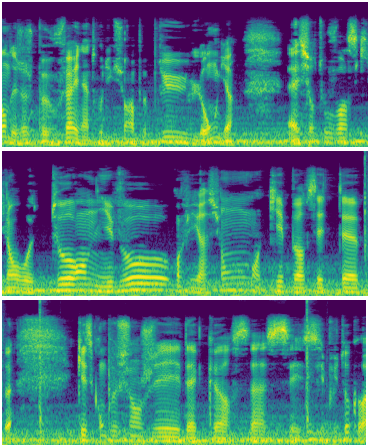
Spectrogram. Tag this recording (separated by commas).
Speech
